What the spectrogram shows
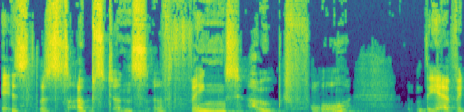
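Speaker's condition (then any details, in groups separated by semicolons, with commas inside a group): Spasmodic dystonia; affected voice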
